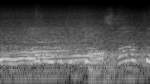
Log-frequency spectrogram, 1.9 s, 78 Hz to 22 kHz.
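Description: A supercar engine, likely a V12 at a supercar weekend hill event, revs hard through a gear change, its layered harmonic roar rising and dipping close by under a steady loud drone.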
